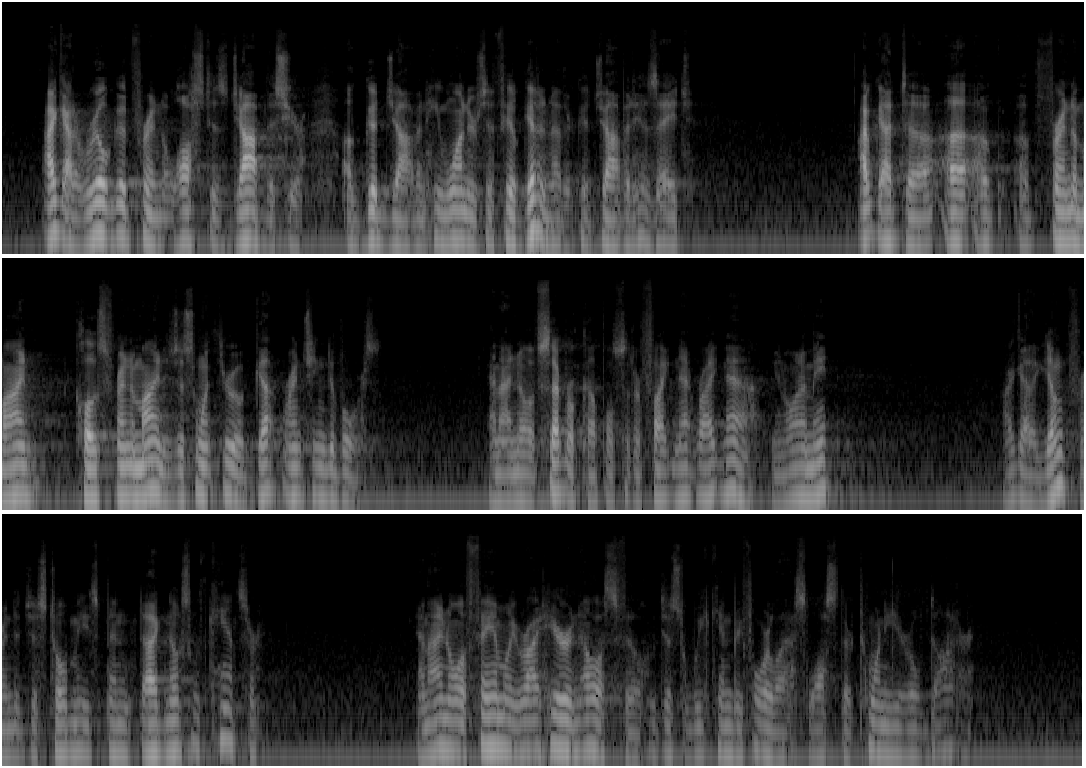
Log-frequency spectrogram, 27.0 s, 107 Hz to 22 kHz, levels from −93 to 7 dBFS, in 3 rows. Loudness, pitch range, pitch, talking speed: -40 LUFS, 120-135 Hz, 125 Hz, 220 wpm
